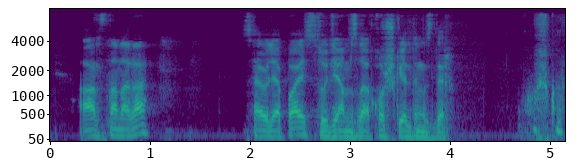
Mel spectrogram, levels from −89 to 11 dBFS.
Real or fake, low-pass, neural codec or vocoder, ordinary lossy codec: real; 7.2 kHz; none; AAC, 32 kbps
